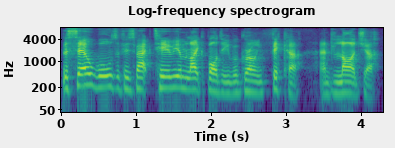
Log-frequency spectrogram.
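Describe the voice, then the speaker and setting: A story narrator reading dramatic action fiction in a measured, expressive way. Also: mid-range voice.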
